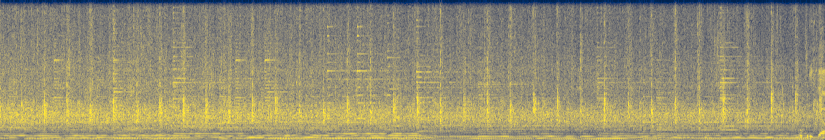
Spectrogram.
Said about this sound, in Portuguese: Eu queria que a igreja pudesse aplaudir a Jesus pela vida do pastor Billy Graham, que já não está mais entre nós.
